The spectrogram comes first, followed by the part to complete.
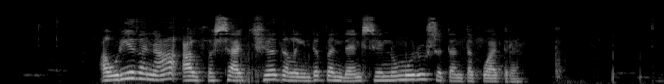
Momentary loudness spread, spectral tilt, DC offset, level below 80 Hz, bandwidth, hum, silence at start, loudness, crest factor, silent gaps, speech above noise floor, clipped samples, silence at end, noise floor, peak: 8 LU; -4 dB/octave; under 0.1%; -68 dBFS; 11 kHz; none; 1 s; -27 LUFS; 18 dB; none; 37 dB; under 0.1%; 1.05 s; -64 dBFS; -10 dBFS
